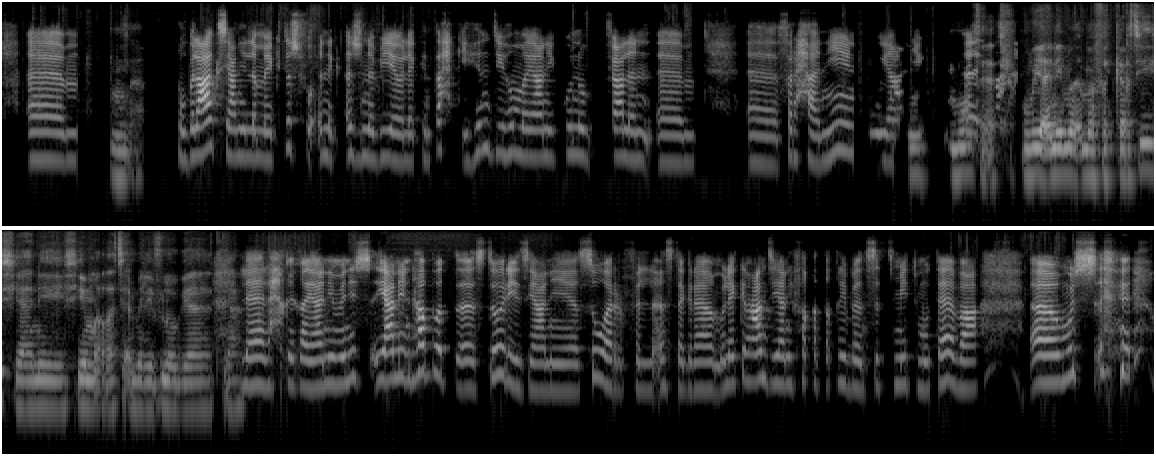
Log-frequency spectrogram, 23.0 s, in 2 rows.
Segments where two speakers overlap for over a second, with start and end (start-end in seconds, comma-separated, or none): none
